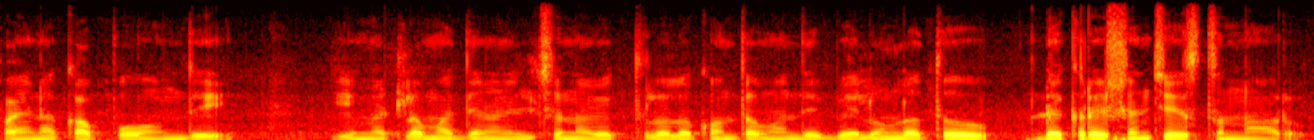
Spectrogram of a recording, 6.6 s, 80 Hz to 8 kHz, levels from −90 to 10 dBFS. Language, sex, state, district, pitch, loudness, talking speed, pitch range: Telugu, male, Telangana, Mahabubabad, 100 Hz, -18 LUFS, 110 wpm, 95-100 Hz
